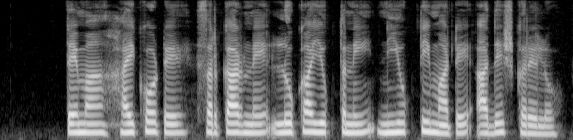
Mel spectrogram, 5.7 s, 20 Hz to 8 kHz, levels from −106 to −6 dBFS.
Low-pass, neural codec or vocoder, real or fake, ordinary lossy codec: none; none; real; none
